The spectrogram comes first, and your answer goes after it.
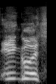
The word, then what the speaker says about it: Ingles: Yeah, it's like English. Yeah, Ingles, Joe, Australian. Pronounced English, Joe.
